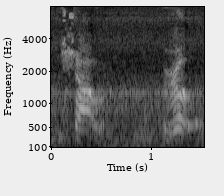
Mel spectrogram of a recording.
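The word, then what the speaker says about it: shower: अब र है तो हमारे को इसको साइलेंट रखना है, तो हम शा शा शा शा शाव शाव र शाव शाव। नहाना शावर शावर, र नहीं बोलना, शावर शावर शावर।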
